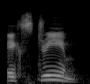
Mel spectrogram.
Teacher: this is after an S sound X is KS right so extreme so this is unaspirated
